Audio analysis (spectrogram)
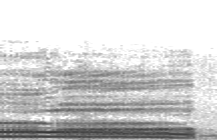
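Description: Chickens on a homestead give one loud, close, sustained call, close to a crow, lasting almost two seconds before it cuts off abruptly.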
